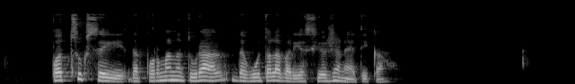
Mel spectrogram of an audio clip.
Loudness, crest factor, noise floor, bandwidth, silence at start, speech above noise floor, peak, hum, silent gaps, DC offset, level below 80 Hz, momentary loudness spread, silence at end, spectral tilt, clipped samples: -25 LUFS; 20 dB; under -90 dBFS; 11.5 kHz; 0.55 s; over 66 dB; -6 dBFS; none; none; under 0.1%; -74 dBFS; 7 LU; 1.85 s; -6.5 dB/octave; under 0.1%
